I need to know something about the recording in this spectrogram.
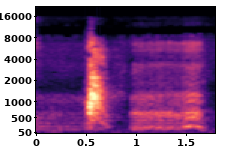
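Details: Chihuahua, a small pet dog; a sharp short yap followed by a steady, buzzing low growl lasting almost a second, with a faint hum underneath.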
